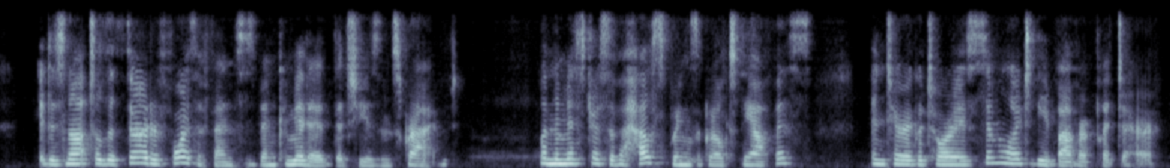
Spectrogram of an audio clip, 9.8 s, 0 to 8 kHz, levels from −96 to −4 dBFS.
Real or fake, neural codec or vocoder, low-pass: fake; codec, 16 kHz, 4 kbps, FreqCodec, smaller model; 7.2 kHz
